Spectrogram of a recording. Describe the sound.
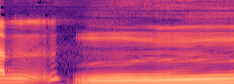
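A person imitates a cow, giving two drawn-out moos: a short one that dips in pitch, then a longer, louder, steady moo with no other talking.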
